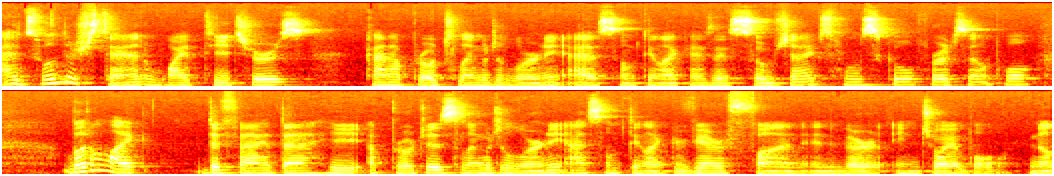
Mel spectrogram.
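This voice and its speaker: Mellow-voiced man, Portuguese native. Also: mid-range voice, moderate pace. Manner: chatty, hesitant, leans heavily on the filler "like". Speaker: interviewer practicing English. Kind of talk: casual street conversation.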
